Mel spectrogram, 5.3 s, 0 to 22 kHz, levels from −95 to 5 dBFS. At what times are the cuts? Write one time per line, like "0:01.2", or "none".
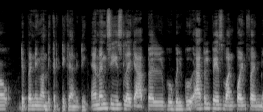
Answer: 0:01.7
